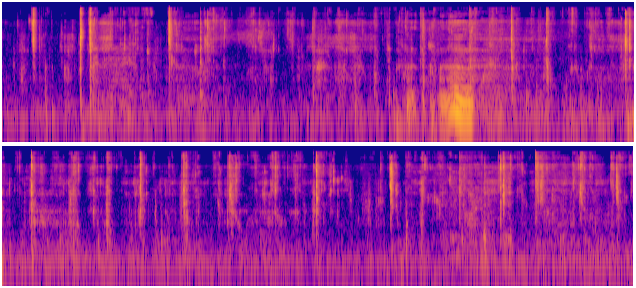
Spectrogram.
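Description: Close-miked mukbang eating: a person chewing and smacking on fried meat and rice, with many small wet mouth clicks and finger-licking. About seven seconds in there is a short, louder hum of the voice.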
